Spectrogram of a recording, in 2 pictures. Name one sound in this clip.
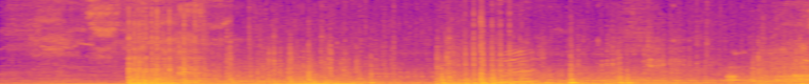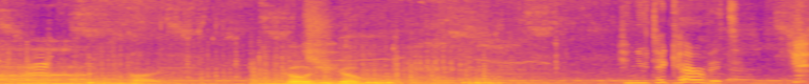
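A wooden crank handle creaks as it is turned.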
